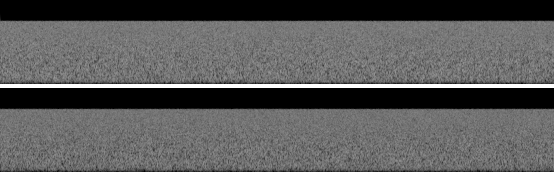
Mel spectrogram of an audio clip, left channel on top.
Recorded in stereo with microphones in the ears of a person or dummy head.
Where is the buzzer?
No buzzer in this recording.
